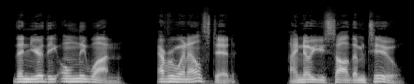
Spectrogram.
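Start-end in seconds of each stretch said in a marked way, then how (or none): none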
